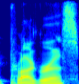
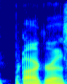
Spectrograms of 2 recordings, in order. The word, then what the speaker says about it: progress: So one quick thing, I say progress. Most Americans say progress, so the same sound as prato chato, but you can also say progress. Okay. It's British, but Mm-hmm.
